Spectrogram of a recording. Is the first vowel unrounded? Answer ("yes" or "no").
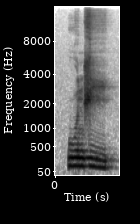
no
